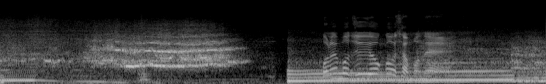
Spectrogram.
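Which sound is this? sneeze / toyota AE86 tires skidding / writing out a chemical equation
toyota AE86 tires skidding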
